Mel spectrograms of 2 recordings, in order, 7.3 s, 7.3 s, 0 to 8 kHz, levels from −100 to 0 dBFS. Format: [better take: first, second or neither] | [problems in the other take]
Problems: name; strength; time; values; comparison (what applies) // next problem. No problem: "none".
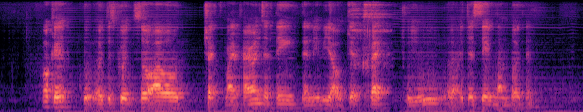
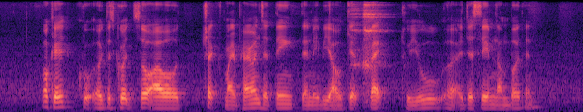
second | noise reduction (neural separator model SepFormer DNS4)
